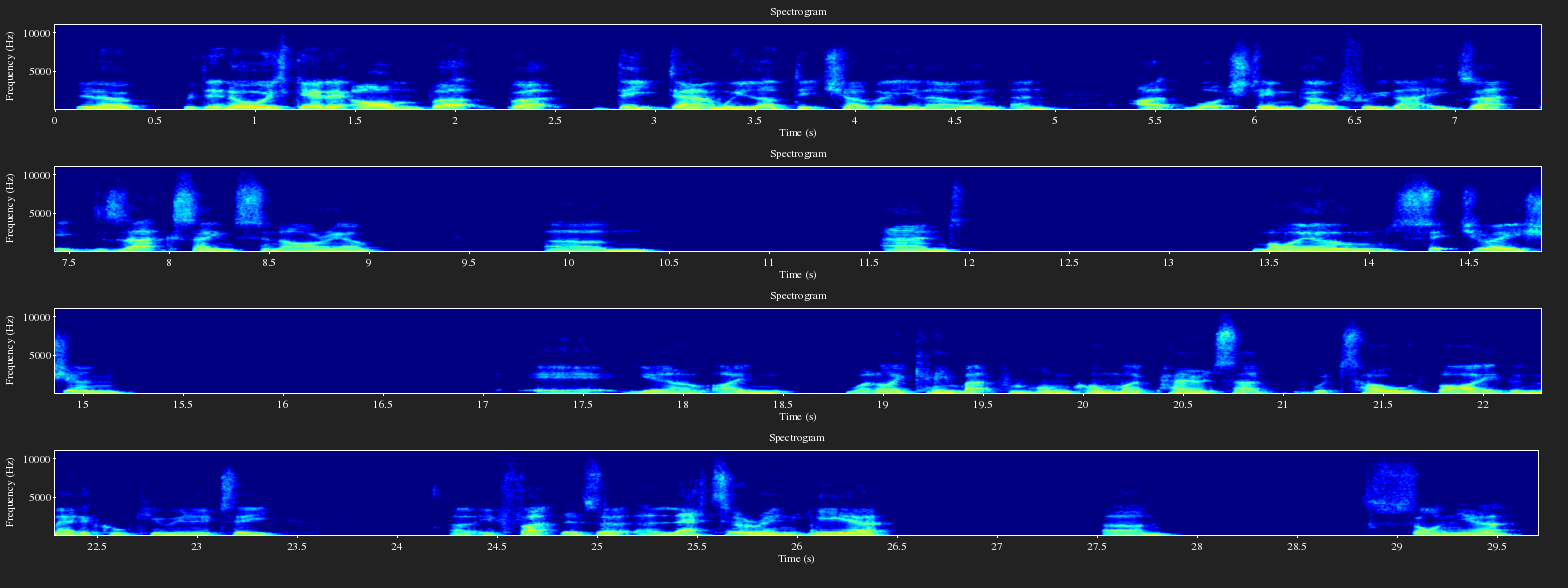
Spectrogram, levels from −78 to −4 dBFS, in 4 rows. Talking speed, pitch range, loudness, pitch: 135 wpm, 115-130 Hz, -33 LUFS, 125 Hz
